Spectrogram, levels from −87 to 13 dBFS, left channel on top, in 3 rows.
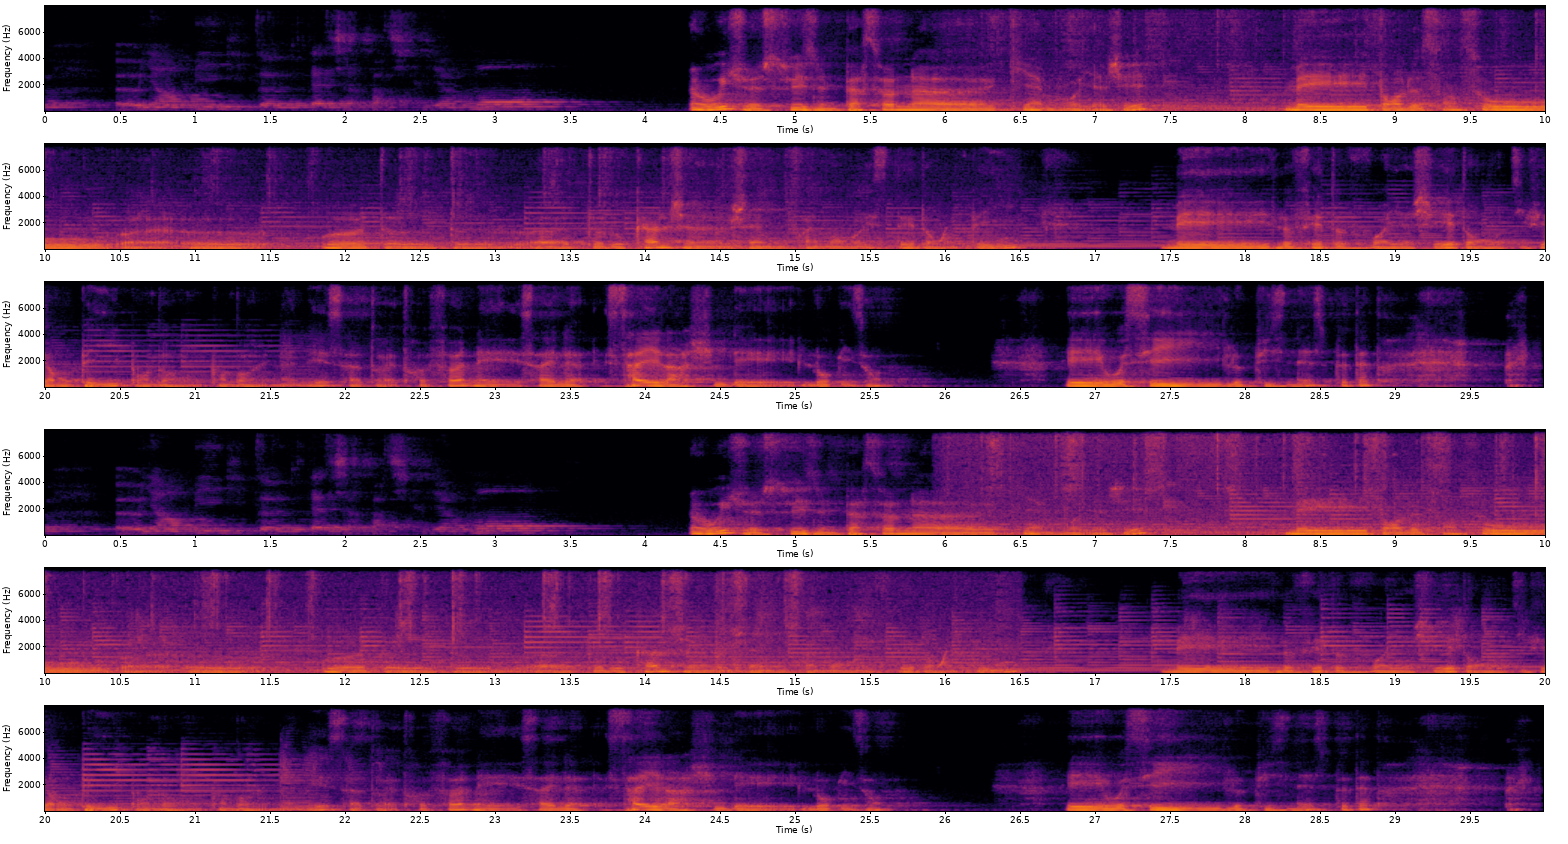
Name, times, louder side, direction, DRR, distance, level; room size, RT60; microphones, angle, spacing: voice 1, 0.0-3.3 26.8-27.0, left 1 dB, 5° right, -1 dB, 7.0 m, -42 dB
voice 2, 4.3-7.4 8.0-11.5 11.8-16.9 17.4-25.6 26.3-29.9, left 2 dB, 35° left, 8 dB, 1.0 m, -22 dB
sound 1, 5.9-16.5, right 3 dB, 60° right, 1.6 m, -33 dB
sound 2, 7.4-22.4, right 3 dB, 85° right, 1.8 m, -37 dB
29.5 x 20.5 x 7.2 m, 1.1 s
head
